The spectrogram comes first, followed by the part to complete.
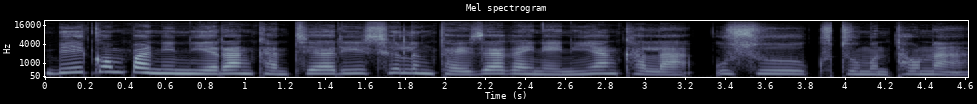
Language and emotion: Bodo, disgusted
